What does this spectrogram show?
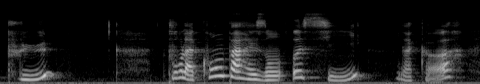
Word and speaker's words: plus: On avait vu avec le nom, avec le verbe, c'était plus. Maintenant, on voit une autre comparaison devant un adjectif ou un adverbe où c'est plus, parce qu'il commence par une consonne.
